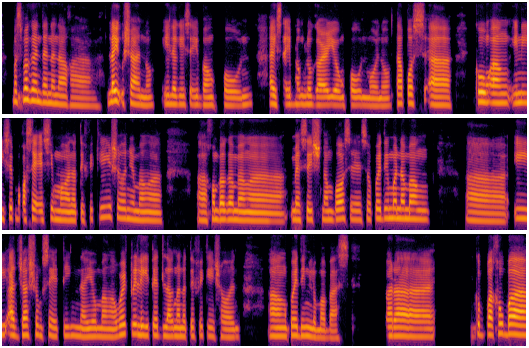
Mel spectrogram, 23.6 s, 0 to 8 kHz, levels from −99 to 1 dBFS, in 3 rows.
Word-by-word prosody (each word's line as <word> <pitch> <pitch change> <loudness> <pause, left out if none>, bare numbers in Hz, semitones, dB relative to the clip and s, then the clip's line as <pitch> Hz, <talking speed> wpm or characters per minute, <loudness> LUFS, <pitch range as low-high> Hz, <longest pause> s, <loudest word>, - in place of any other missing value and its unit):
mas 235 0 -3
maganda 250 -6 +3
na 200 - 0
naka-layo 165 - +2
siya 190 -4 +2
'no 165 0 -4
ilagay 180 -1 -2
sa - - -6
ibang 165 -1 -3 0.2
phone, 160 +3 -3 0.2
ay 185 -2 +3
sa 175 - -2
ibang 180 0 -4
lugar 170 -2 +2
'yong 160 -3 -1
phone 160 0 -2
mo 155 -1 -3
'no 150 0 -4
tapos, 195 0 0
ah, 165 -2 +4 0.4
kung 225 -1 +6
ang 205 0 +5
iniisip 215 +1 -1
mo 210 - -9
kasi 210 +2 +1
is 185 - -5
'yong 200 - -3
mga 180 -2 0
notification, 225 +4 -4
'yong 200 -2 -2
mga 180 -1 0 0.7
ah, 180 -1 -1
kumbaga 195 -1 +2
mga 180 -2 +2 0.5
message 190 +1 +3
ng 190 -1 -3
bosses, 200 -2 0
so 200 - -5
puwede 220 +2 -1
mo 220 - +3
namang, 205 -2 +1 0.6
ah, 165 -3 -2
i-adjust 205 -2 +1
yung 205 - -3
setting 190 0 -5
na 170 -2 -1
yung 175 0 -1
mga 170 -1 -1
work-related 205 -2 +1
lang 180 -1 +1
na 180 -1 +1
notification 175 -3 -6 0.5
ang 185 -1 +2
puwedeng 190 -2 +1
lumabas. 150 - -4 0.5
Para 190 0 +3 1.1
kumba 215 -1 +2
kumba 225 -1 +6
185 Hz, 145 wpm, -24 LUFS, 170-205 Hz, 1.1 s, kung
